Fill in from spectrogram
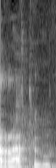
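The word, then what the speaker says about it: Räty: Yeah, Nora Ratu, yeah. It's a tricky one. It's spelled Rati, R-A-T-Y, but because it's got the two little dots over that A, Tommy, you're supposed to say Ratu.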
